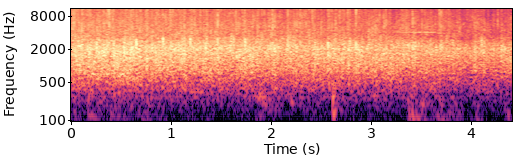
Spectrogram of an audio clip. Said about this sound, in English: So please, one more round of applause from John Haidt, and then we're gonna get into it.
